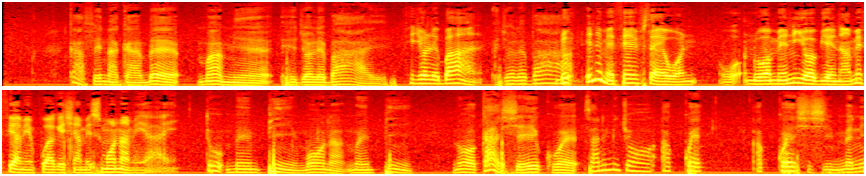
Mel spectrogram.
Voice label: conversation, Ga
